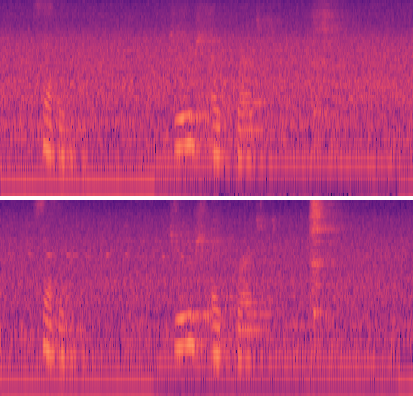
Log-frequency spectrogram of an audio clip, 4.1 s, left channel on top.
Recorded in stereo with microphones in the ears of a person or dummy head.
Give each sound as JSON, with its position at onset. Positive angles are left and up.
{"t": 0.3, "sound": "a woman speaking", "side_deg": 5, "distance_m": 1.5}
{"t": 3.1, "sound": "a gasp", "side_deg": -80, "distance_m": 3.5}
